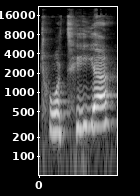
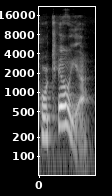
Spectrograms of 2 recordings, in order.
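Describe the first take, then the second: First: The double L sounds like a Y. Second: The double L sounds like an L. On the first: "I can say it tortilla" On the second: "So I call it tortilla"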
